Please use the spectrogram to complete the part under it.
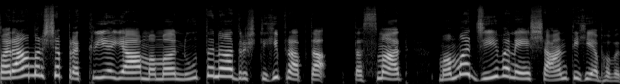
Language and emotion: Sanskrit, happy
